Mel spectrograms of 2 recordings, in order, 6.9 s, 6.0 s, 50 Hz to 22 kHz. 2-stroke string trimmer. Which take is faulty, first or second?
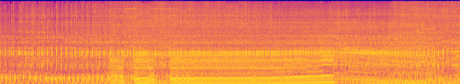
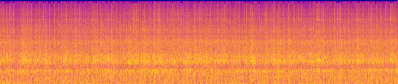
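first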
